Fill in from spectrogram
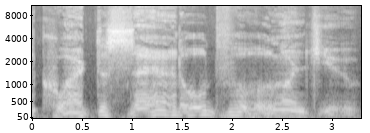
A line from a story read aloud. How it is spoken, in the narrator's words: he said with a grunt and a shake of his head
